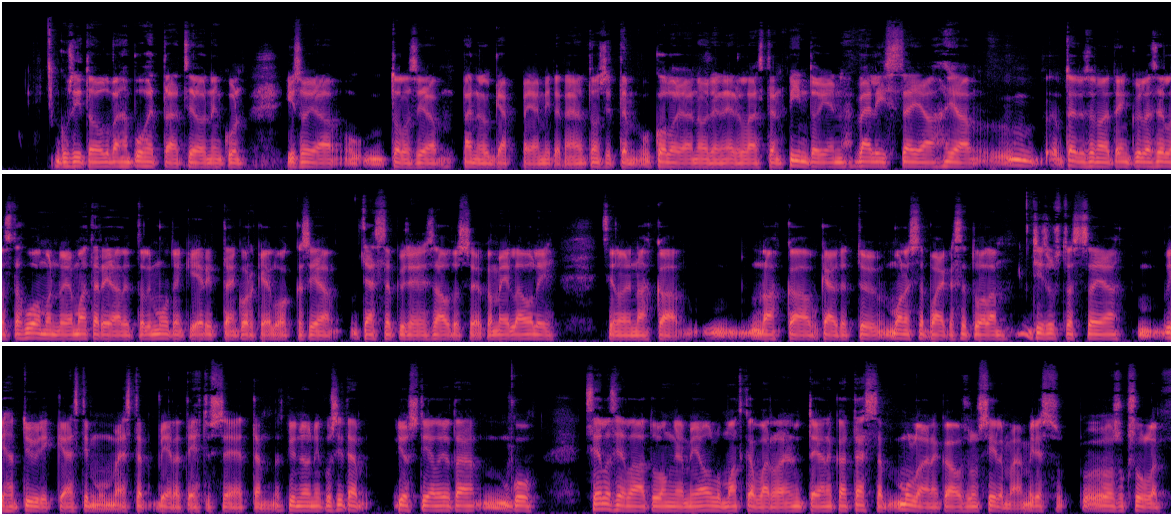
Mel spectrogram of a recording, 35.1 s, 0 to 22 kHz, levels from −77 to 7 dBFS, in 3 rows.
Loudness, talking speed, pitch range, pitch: -22 LUFS, 155 wpm, 90-100 Hz, 95 Hz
